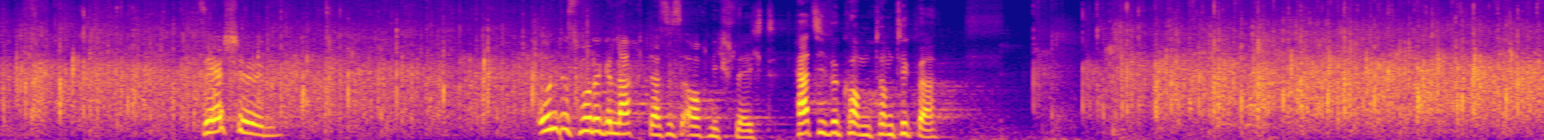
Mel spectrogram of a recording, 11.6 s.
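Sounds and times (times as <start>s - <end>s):
audience clapping: 0.0s - 5.1s, 7.7s - 11.5s
speech: 1.5s - 2.3s, 4.0s - 7.2s.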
